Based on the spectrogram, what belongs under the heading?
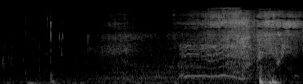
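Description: Rising rush of airy hiss with a faint hum, then a brief thud, from a mechanical ventilator delivering a breath between a speaker's phrases.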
